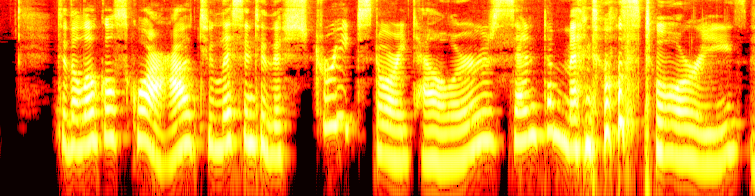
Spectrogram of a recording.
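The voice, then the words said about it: Inconsistent put-on accent. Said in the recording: “This accent changes every time you do it.”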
